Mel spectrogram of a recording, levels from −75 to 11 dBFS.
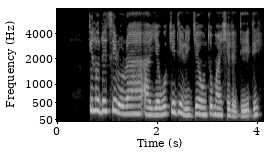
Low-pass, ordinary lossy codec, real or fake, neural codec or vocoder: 7.2 kHz; none; real; none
